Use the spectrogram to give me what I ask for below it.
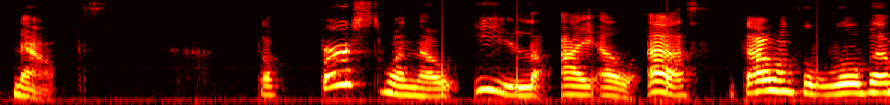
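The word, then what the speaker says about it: ils: Our first one is going to be il, il, and that is spelled I-L-S, I-L-S.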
